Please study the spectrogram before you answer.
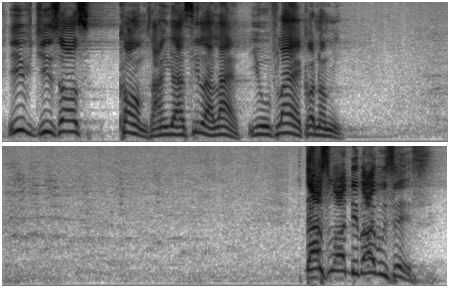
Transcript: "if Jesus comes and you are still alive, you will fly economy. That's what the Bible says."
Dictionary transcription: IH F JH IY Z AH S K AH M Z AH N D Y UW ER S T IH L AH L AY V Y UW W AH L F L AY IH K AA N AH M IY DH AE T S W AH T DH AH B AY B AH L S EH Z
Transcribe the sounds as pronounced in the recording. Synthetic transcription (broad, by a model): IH F JH IY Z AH S K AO M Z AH N Y UW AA S T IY L AH L AY V Y UW W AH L F L AY IH K AA N AH M IY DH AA T S W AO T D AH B AY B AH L S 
